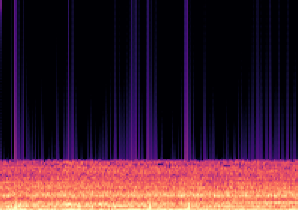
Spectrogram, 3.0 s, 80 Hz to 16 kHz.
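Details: 2014 Nissan March right front wheel clunking while driving: a few dull, uneven thumps under road rumble, under one a second, knocking from the right front corner; source part unidentified.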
